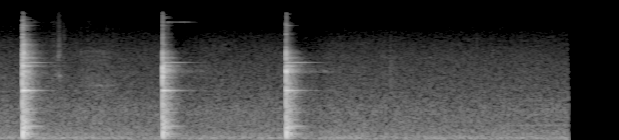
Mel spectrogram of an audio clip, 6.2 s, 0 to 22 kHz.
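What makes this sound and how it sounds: A Peter Wright wrought iron anvil, chained to a maple stump with both turnbuckles tightened, is struck three times with a 3 lb sledge to compare against the earlier loose-chain strikes. Each blow gives a sharp, bright metallic clang with a high ring around 1.5 kHz that fades quickly, separated by quiet pauses.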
